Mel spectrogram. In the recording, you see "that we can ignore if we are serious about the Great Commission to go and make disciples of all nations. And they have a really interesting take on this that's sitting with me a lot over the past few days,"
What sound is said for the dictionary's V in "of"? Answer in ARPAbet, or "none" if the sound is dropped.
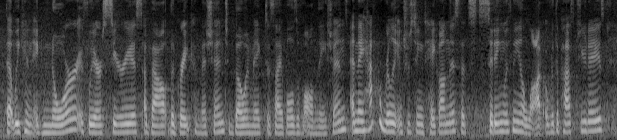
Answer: V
